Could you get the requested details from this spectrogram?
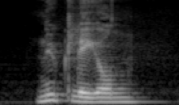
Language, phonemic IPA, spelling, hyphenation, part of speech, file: Dutch, /ˈny.kleː.ɔn/, nucleon, nu‧cle‧on, noun, Nl-nucleon.ogg
- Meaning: nucleon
